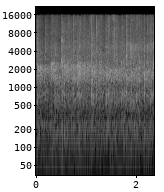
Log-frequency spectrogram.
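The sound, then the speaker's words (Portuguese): A crowd applauds steadily, a dense wash of many hands clapping at once, sustained and even throughout with no voices standing out. “Você pode dar um aplauso a ele por isso?”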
